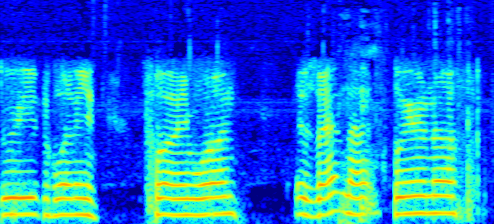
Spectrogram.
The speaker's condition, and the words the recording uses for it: Cerebral palsy. The reason he's speaking like that, folks, is I think he's the guy who had a stroke or something, or cerebral palsy or something.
